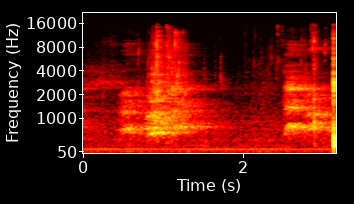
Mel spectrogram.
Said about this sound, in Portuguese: Ah, meu cachorro tá latindo agora.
